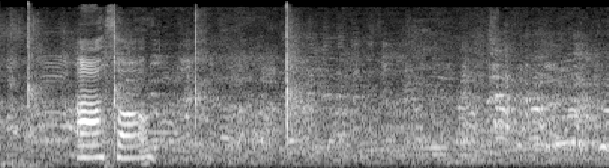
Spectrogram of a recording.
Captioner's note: audience laughing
